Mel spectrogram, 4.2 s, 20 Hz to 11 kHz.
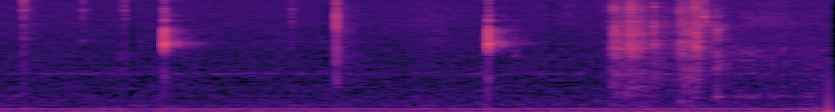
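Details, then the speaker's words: Geiger-Müller counter board with GM tube, 5 V, Arduino Uno and Nokia 5110 LCD; source just removed from tube, baseline ~40–50 CPM; few sharp random ticks seconds apart over steady low hum, normal background radiation count. "so now I remove the source you can hear the low amount of clicks"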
